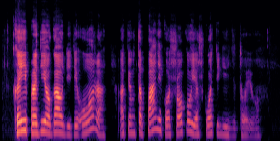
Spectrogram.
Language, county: Lithuanian, Utena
